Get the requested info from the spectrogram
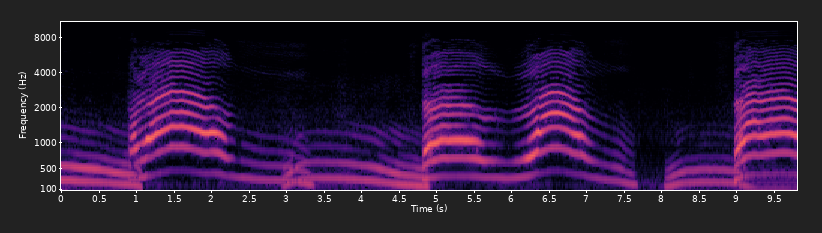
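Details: Quarrel between two cats by the sea, including a ginger cat: alternating drawn-out yowls, rising then falling, with bursts of louder, higher wailing roughly every few seconds and brief pauses between them.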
